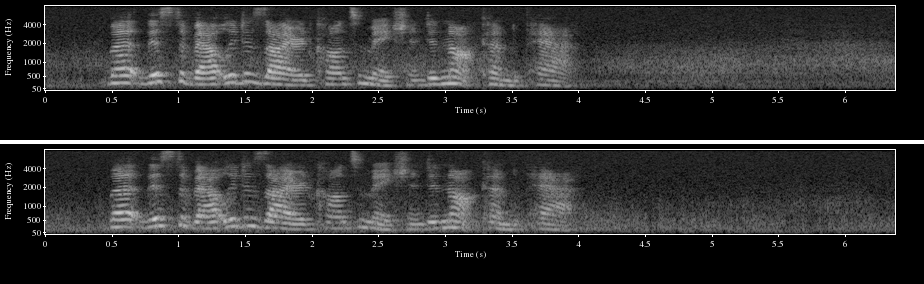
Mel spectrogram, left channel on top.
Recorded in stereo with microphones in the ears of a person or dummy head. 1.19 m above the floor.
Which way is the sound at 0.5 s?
25° left (ahead or behind).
